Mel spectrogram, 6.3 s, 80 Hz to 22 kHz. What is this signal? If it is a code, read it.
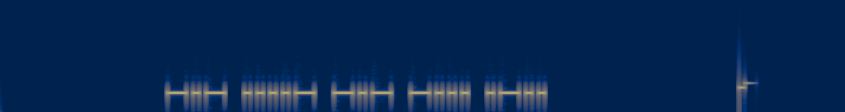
Morse code, heard as a keyed tone, about 25 wpm, 700 Hz. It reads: K4KBL
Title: K1USN SST QSO Practice - 25wpm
